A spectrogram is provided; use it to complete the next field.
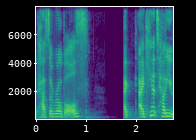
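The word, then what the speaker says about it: Paso Robles: yes there is there is there a traditional uh Spanish pronunciation absolutely but we also don't say like Los Angeles like it's not we say Los Angeles like so anyway back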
